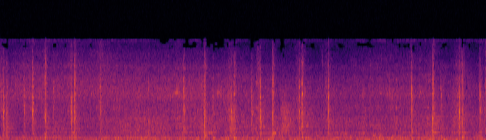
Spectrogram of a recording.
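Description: A train of passenger coaches rolling past, its wheels clicking over the rail joints above a steady rumble.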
